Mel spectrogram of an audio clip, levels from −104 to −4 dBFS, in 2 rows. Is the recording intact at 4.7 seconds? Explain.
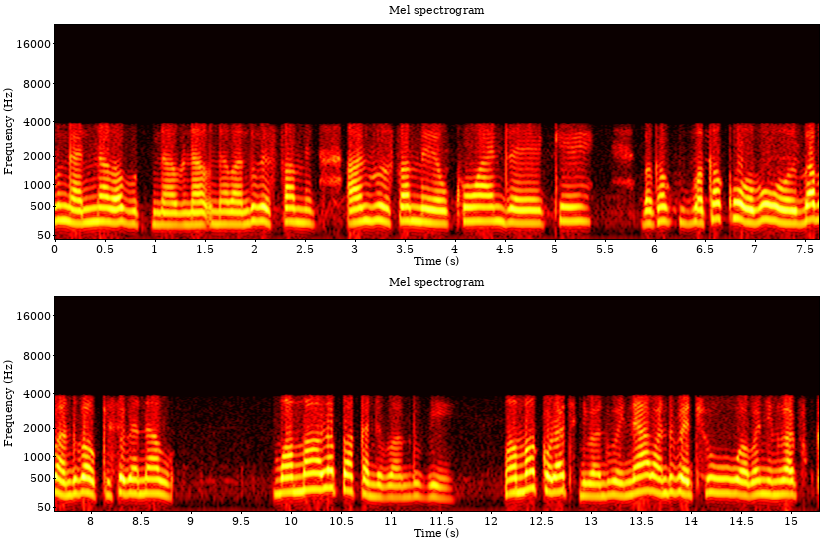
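Yes, the speech at 4.7 seconds comes through intact, carried on a G.726 ADPCM telephone path at 32 kbit/s that is working as it should there.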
